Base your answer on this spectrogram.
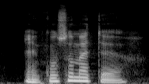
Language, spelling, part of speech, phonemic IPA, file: French, consommateur, noun, /kɔ̃.sɔ.ma.tœʁ/, Fr-consommateur.ogg
- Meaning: 1. consumer 2. customer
